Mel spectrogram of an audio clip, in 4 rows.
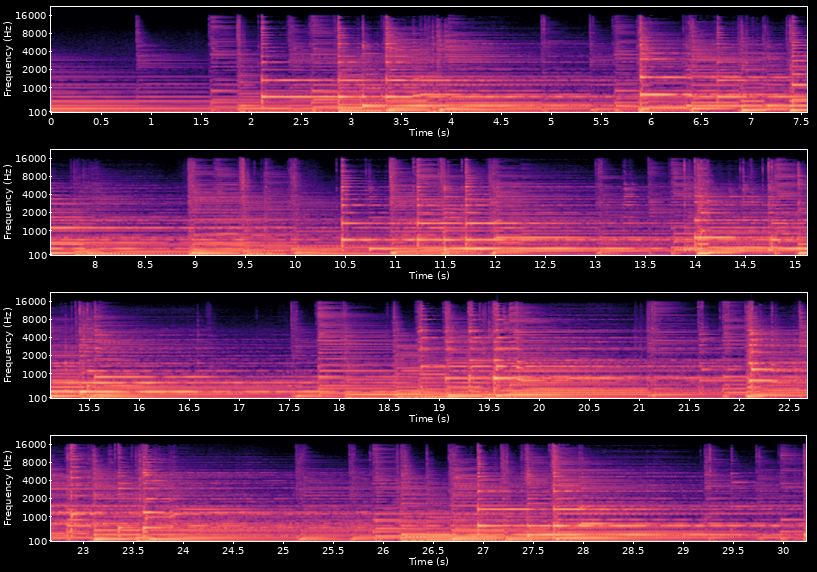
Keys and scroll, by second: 6.4 Down, 7.6 Down, 9.0 Down, 9.9 Return, 22.9-24.6 typing, 24.9 Return, 27.5-28.4 typing.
